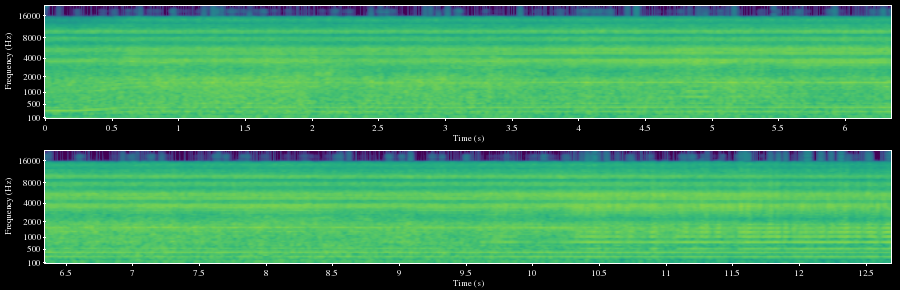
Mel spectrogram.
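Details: Model plane in flight: steady high propeller drone with faint buzz when climbing or hard banking, like elastic bands vibrating; owner suspects wing lifting from fuselage, wings not visibly flexing; source unconfirmed.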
